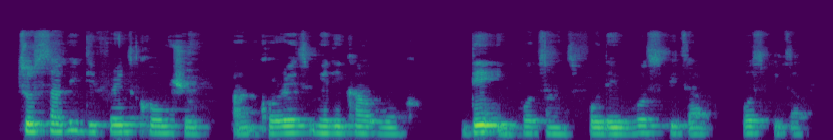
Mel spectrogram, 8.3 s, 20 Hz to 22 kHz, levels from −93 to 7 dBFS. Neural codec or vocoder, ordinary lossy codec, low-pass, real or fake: vocoder, 24 kHz, 100 mel bands, Vocos; none; 9.9 kHz; fake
